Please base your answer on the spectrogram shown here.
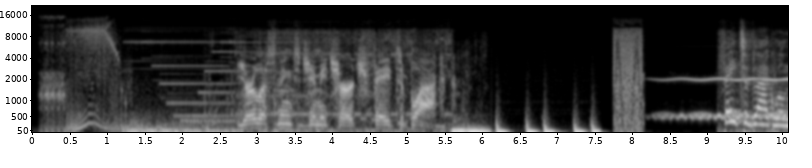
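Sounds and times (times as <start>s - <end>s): deep heartbeat thumps: 5.6s - 7.7s.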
